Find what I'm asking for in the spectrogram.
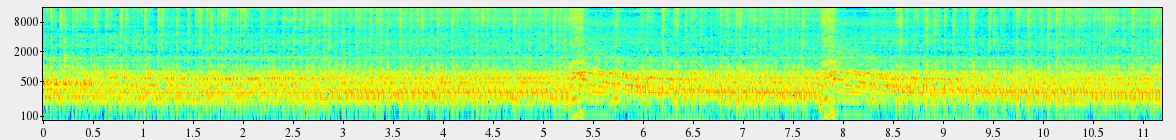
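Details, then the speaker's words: Husqvarna 266XP chainsaw, stone-cold start with a swapped-in rebuilt Tillotson carb from a 385 (low jet 3/4 turn, high 7/8): steady, even idle with two clean throttle blips returning to a settled tickover; normal idle. "here's a legit here's a legit cold start of this saw okay hey okay listen how it just settles down idle and goes about his business"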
